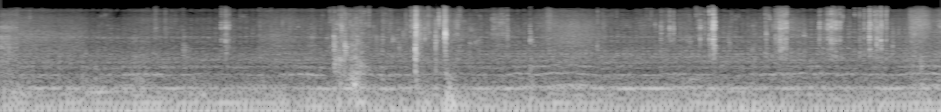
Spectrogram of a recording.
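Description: Small outboard motor running steadily at trolling speed, with scattered knocks and scrapes from a salmon being handled and cut with a knife on the aluminum boat floor.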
